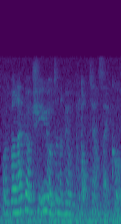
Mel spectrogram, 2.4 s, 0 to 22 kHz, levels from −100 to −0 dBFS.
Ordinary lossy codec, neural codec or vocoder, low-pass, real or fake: none; none; none; real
